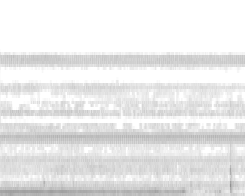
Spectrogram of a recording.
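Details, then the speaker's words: International-branded personal cassette stereo, mechanism exposed during belt and tape-path service, playing: faint steady buzzing hum with a thin high whine under low playback, mains interference from a nearby fluorescent light that stops when it is switched off. "we've got humming because I've got a fluorescent light on at the moment. If I turn it off, so that's where that's coming from."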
